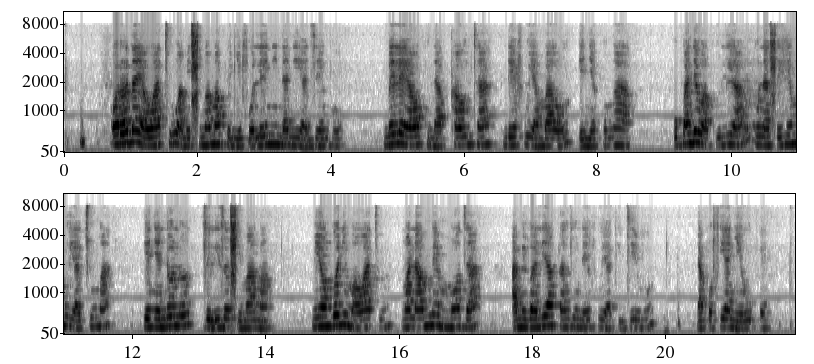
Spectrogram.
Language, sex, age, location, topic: Swahili, male, 18-24, Kisumu, government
